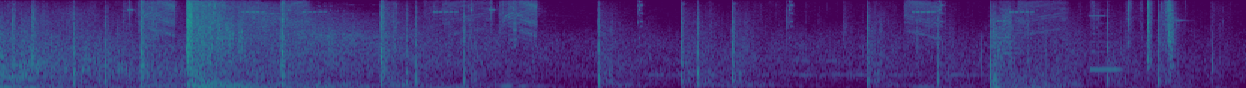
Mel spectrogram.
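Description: Rapid, quiet gunfire in Halo Infinite matchmaking, with irregular sharp shots and short bursts scattered through the stretch, one heavier blast early on, against low game ambience.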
